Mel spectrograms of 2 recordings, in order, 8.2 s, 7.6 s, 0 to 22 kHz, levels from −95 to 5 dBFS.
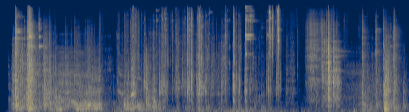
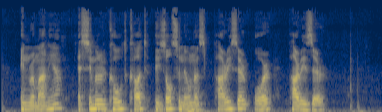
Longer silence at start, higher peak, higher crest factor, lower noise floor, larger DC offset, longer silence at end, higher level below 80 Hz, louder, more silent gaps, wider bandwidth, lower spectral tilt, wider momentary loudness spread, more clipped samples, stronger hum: first, 0.2 s vs 0 s; about the same, -6 dBFS vs -4 dBFS; first, 26 dB vs 18 dB; first, -60 dBFS vs -49 dBFS; neither; second, 0.1 s vs 0.4 s; second, -56 dBFS vs -40 dBFS; second, -30 LUFS vs -21 LUFS; neither; first, 17.5 kHz vs 15 kHz; second, -2 dB/octave vs -6.5 dB/octave; first, 18 LU vs 10 LU; neither; neither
